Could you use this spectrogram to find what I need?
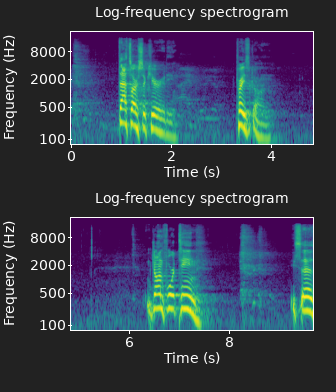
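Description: A middle-aged man speaks with animation through a headset microphone.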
